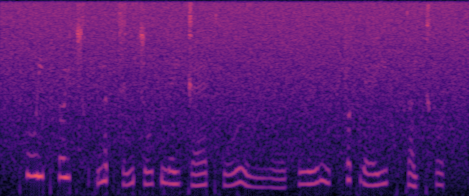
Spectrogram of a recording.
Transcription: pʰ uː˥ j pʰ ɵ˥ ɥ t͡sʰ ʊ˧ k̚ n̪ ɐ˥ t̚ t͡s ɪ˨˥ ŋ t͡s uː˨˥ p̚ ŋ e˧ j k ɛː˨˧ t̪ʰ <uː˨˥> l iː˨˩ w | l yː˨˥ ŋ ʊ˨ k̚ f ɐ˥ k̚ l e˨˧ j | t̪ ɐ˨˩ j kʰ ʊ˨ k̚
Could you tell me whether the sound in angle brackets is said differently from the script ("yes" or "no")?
no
